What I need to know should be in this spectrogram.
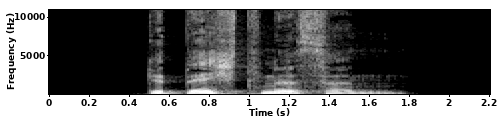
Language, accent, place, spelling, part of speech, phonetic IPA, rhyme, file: German, Germany, Berlin, Gedächtnissen, noun, [ɡəˈdɛçtnɪsn̩], -ɛçtnɪsn̩, De-Gedächtnissen.ogg
- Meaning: plural of Gedächtnis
